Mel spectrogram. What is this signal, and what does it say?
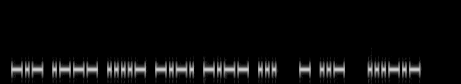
Morse code, heard as a keyed tone, about 34 wpm, 700 Hz. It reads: KJ4CYS TU <SK>
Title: K1USN SST QSO Practice 35wpm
